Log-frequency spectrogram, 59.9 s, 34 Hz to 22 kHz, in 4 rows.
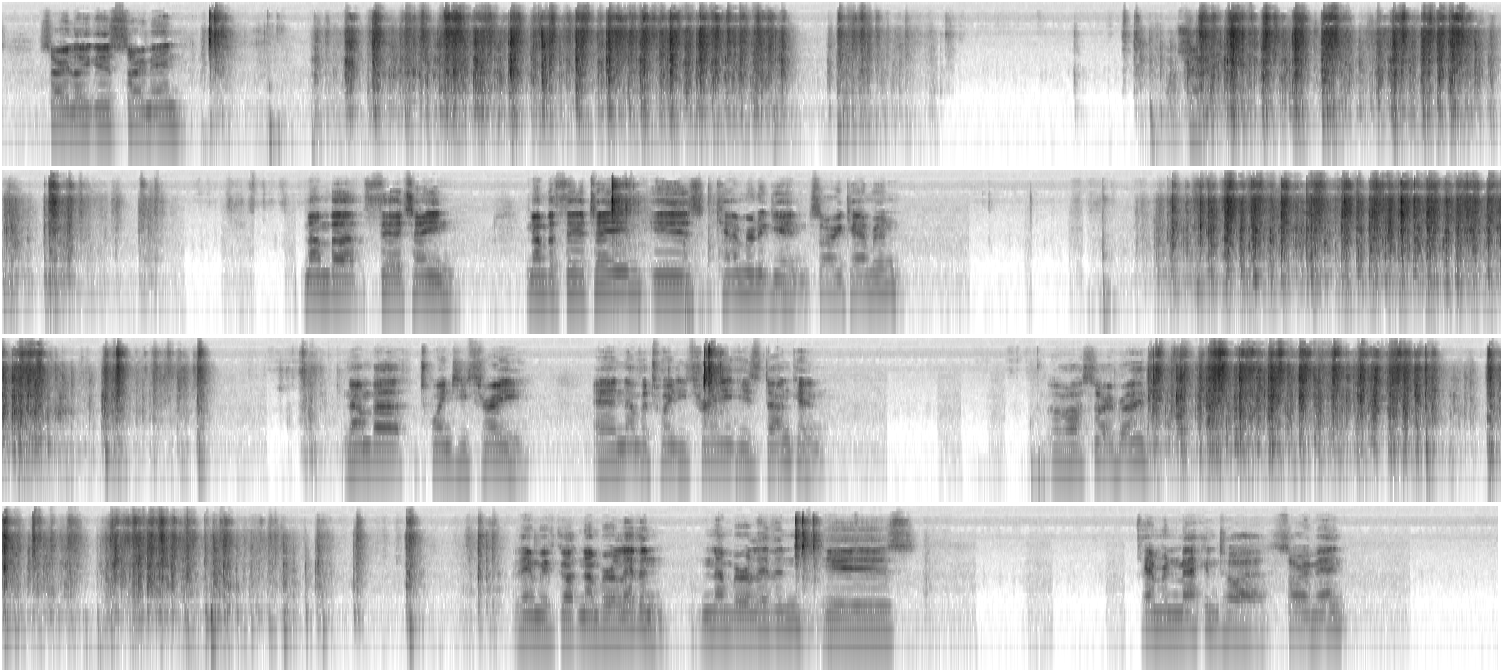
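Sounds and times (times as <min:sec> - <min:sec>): tokens rattling in a shaken container: 0:03.1 - 0:09.2, 0:11.3 - 0:16.6, 0:26.4 - 0:32.1, 0:41.3 - 0:50.1.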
